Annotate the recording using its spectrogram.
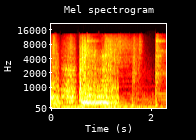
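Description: A cartoon Tyrannosaurus roar sound effect: one loud roar starting about half a second in and fading near the middle, over background music.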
